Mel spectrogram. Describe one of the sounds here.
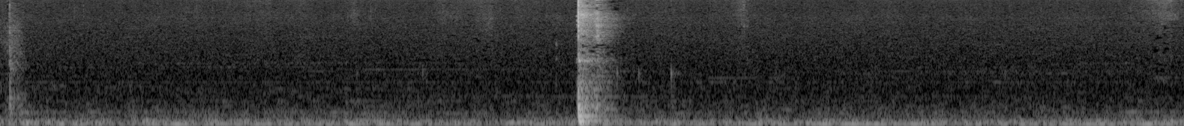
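A comb scrapes softly through hair.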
